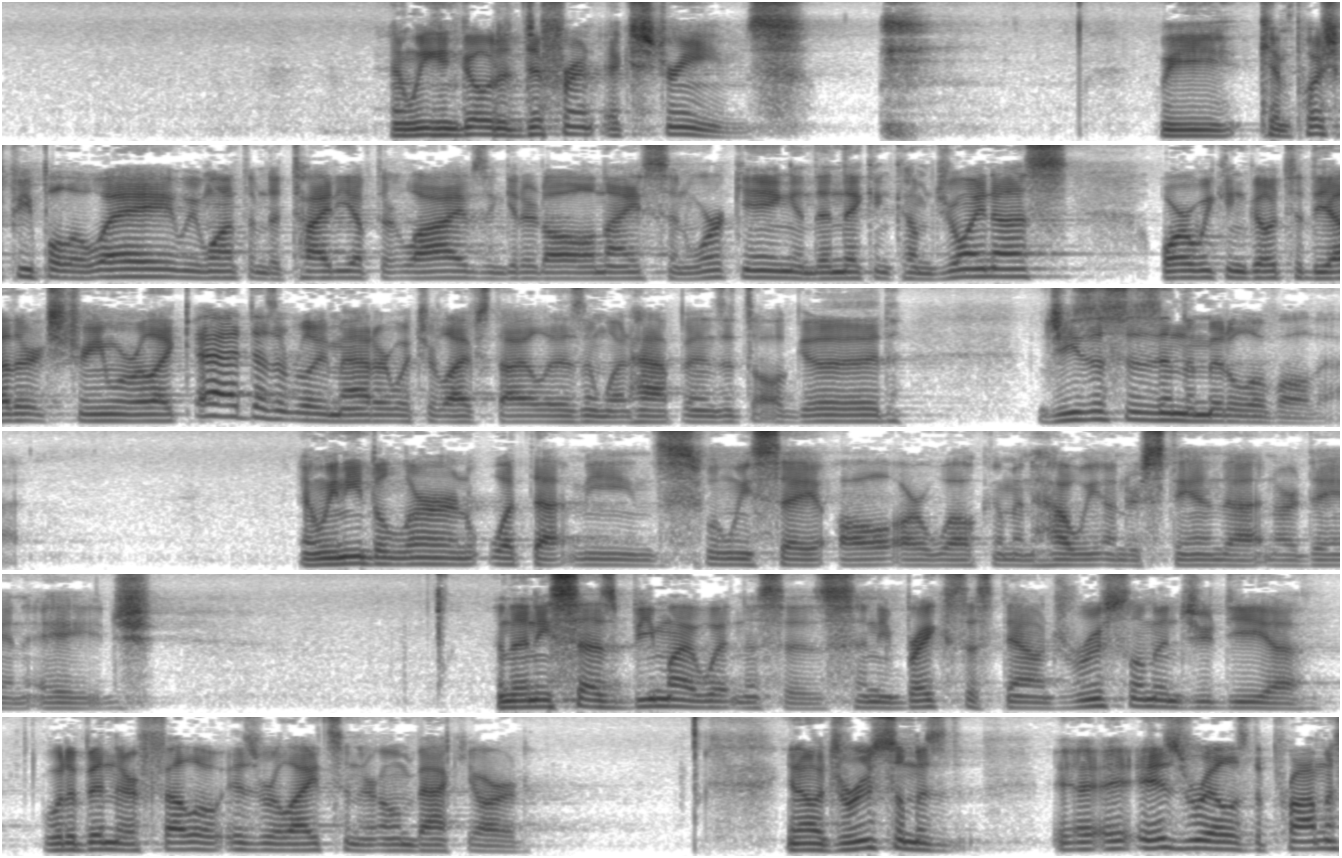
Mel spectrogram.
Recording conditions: large echoing room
